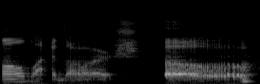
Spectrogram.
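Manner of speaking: breathy near-whisper, slow; hushed dismay. Real, not acted. Groaning quietly at a weak card. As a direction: let it drop to a stunned hush.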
